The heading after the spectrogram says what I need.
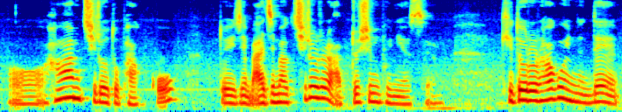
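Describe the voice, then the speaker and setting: Woman preacher, low-ish voice, chatty sermon testimony, repeats herself. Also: a little mellow. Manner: conversational storytelling with frequent fillers and repetition.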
